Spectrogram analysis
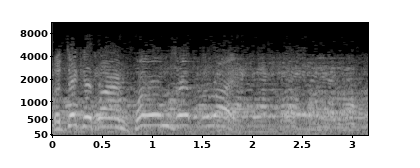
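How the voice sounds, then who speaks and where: A man's voice: very high-pitched, slow, over a noisy crowd. A man playing a theatrical sideshow barker and announcer in old-time radio style. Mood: showy hype. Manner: theatrical, showy. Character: booming circus sideshow barker and show announcer. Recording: tinny old radio recording, loud music.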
